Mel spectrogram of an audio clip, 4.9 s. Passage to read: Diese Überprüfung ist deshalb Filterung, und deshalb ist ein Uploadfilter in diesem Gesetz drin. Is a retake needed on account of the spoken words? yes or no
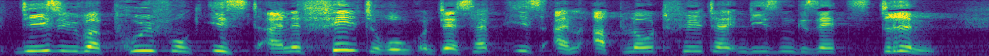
yes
